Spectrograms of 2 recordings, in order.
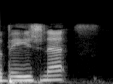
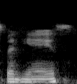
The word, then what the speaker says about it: beignets: He goes, yeah, I'm going to get 6 of the beignets. And he was like, is that how you say it? And the lady was just, like, not amused. She was like, it's beignets.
